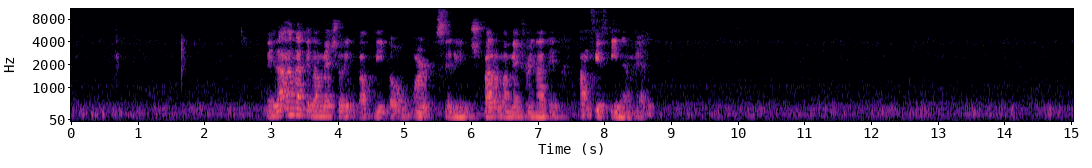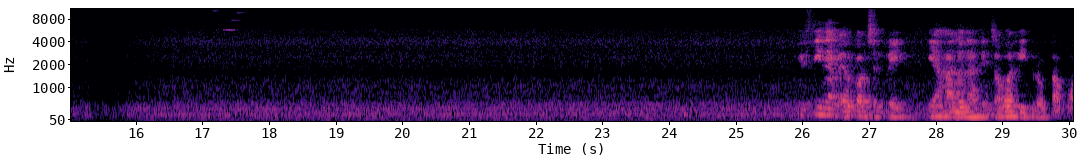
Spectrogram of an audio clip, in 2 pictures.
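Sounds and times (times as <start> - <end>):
ventilation fan humming: 0.0 - 30.0.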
